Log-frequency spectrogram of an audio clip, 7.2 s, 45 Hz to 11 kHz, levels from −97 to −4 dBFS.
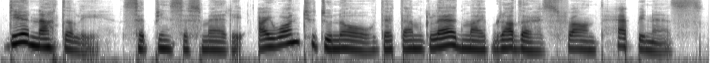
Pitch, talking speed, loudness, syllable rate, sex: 170 Hz, 160 wpm, -20 LUFS, 4.0 syllables/s, female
